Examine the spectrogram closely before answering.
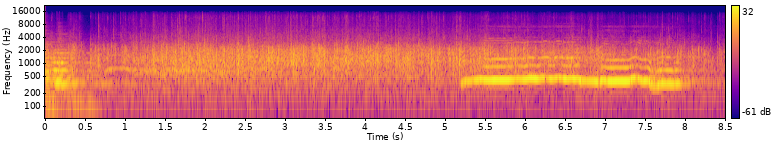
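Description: Audience applauding just after a song ends at an open-air concert. About five seconds in, a single voice calls out over the applause with one long held note that drops in pitch near its end.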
